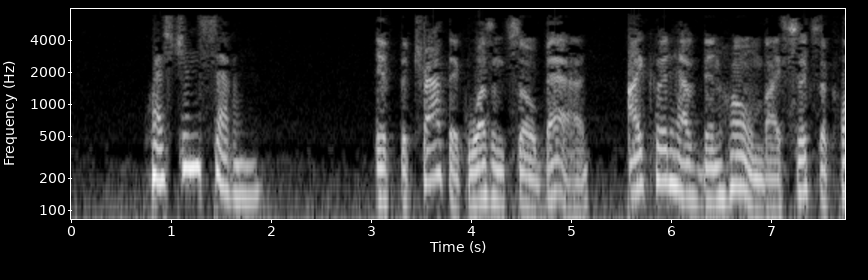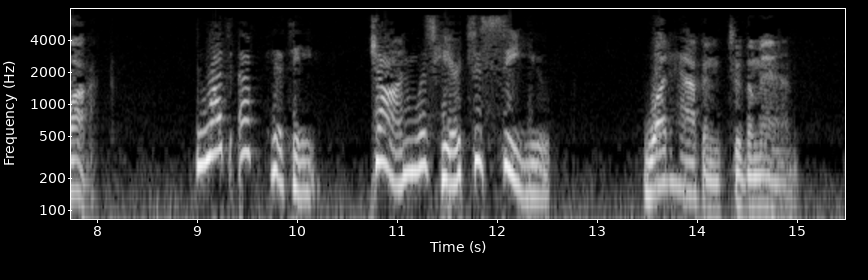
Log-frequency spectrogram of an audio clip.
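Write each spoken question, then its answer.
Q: What happened to the man?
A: He was held up by heavy traffic and got home late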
